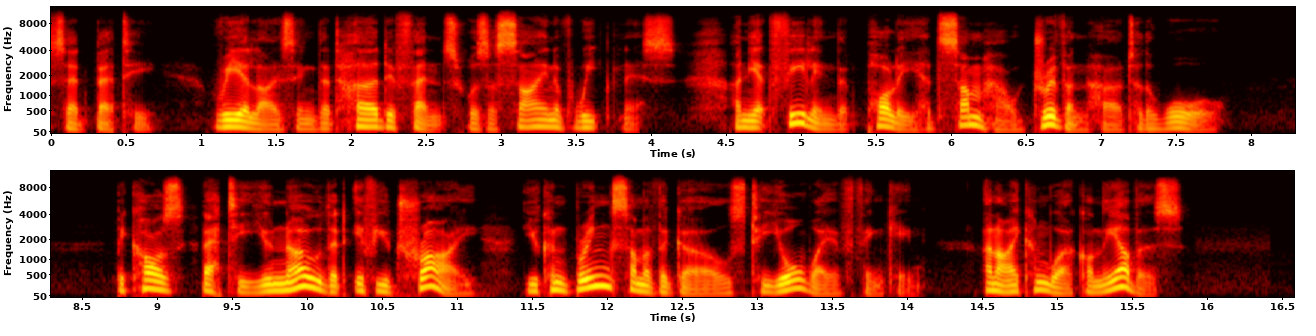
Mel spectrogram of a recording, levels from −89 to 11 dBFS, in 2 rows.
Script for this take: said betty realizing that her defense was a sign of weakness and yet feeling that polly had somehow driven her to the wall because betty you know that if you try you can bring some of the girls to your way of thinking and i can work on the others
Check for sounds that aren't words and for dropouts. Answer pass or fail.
pass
